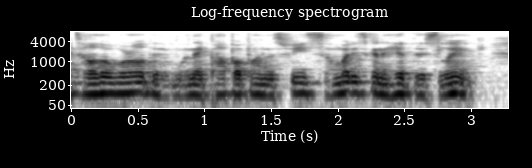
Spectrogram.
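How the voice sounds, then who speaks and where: A man's somewhat breathy whisper at a fairly quick pace. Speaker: entrepreneur vlogger. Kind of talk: casual vlog monologue. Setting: at home late at night. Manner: whispering.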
